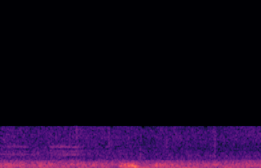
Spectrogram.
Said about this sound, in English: Just overhead now, the burst of the anti-aircraft fire. Still, the nearby guns are not working.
